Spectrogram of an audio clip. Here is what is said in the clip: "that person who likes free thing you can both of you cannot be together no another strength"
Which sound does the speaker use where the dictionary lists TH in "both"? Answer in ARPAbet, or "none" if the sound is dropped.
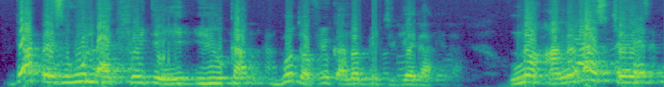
T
